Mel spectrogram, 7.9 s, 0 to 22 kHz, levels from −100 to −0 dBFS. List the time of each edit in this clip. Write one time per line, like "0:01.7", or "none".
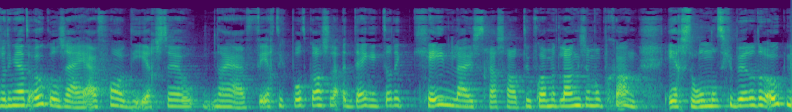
none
